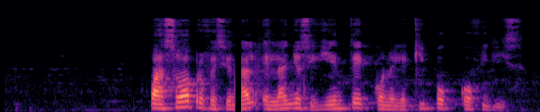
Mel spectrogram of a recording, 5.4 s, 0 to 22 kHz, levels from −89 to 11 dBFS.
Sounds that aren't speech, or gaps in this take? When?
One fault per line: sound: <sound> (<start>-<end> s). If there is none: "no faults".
sound: dropout (2.3-2.4 s)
